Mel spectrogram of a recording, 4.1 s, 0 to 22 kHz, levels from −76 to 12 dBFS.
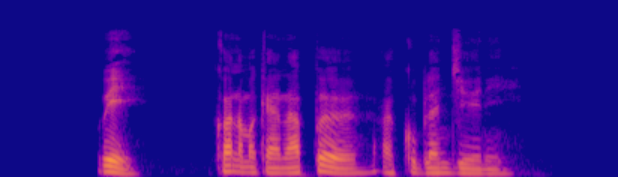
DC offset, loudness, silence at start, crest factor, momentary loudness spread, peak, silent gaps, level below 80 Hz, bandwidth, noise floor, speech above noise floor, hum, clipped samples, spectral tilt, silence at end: under 0.1%; -22 LUFS; 0.65 s; 20 dB; 12 LU; -2 dBFS; none; -48 dBFS; 11 kHz; under -90 dBFS; over 69 dB; none; under 0.1%; -7 dB/octave; 0.7 s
